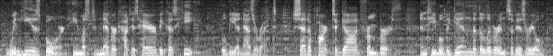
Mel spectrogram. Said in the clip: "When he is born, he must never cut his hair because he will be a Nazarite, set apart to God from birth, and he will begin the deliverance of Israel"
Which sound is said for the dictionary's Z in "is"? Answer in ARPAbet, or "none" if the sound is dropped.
Z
